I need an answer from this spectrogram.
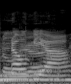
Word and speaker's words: novia: Novia. Minonia? Novia.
